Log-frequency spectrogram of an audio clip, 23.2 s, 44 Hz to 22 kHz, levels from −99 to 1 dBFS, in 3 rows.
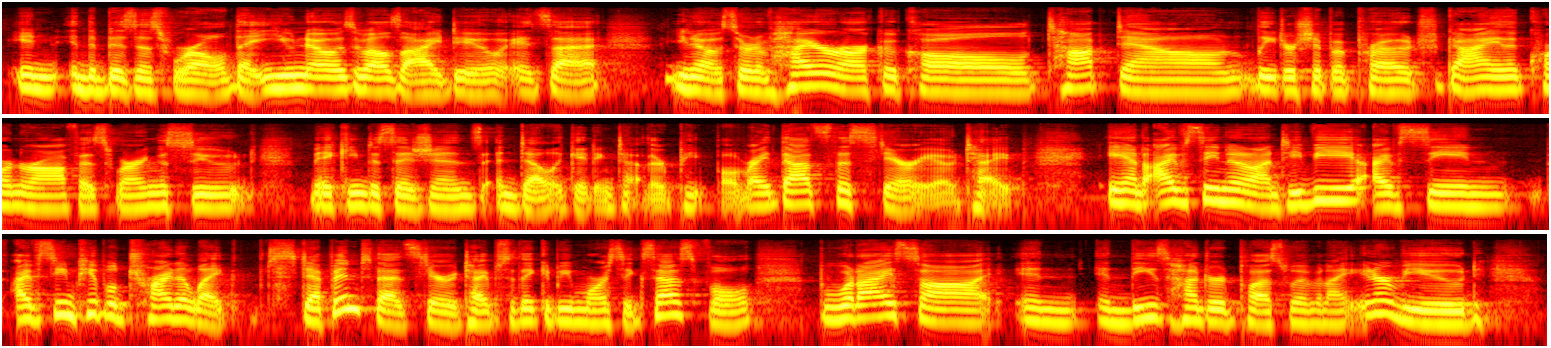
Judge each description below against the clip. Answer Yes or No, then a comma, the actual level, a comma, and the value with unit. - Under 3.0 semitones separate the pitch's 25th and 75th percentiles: No, average, 3.5 semitones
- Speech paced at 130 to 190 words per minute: No, fast, 205 wpm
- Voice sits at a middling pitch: Yes, medium, 170 Hz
